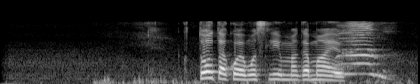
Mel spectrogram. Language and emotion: Russian, angry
